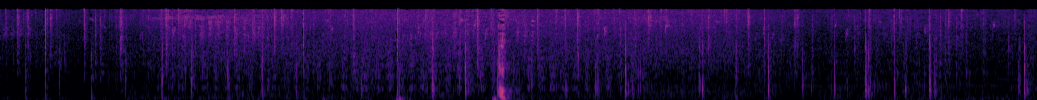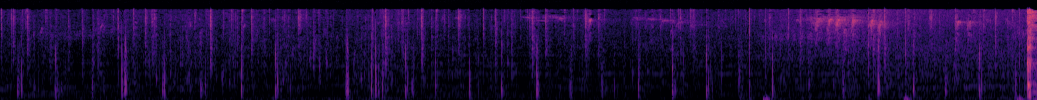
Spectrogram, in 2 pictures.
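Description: Footsteps thud on wooden stairs and floorboards.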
